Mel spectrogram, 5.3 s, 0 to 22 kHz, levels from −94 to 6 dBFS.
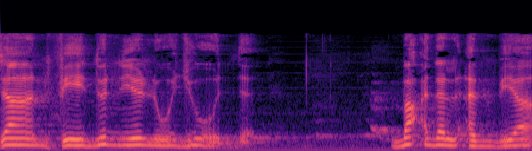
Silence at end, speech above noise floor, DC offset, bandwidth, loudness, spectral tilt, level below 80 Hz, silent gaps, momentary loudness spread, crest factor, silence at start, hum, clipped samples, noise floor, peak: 0 s; 27 dB; under 0.1%; 9.2 kHz; -26 LUFS; -5 dB/octave; -58 dBFS; none; 15 LU; 18 dB; 0 s; none; under 0.1%; -53 dBFS; -10 dBFS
